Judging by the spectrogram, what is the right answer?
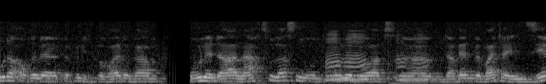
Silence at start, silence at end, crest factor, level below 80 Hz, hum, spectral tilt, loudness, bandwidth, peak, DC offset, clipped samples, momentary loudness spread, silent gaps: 0 s; 0 s; 16 dB; -60 dBFS; none; -6 dB/octave; -31 LUFS; 8 kHz; -14 dBFS; under 0.1%; under 0.1%; 7 LU; 1.76-1.90 s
